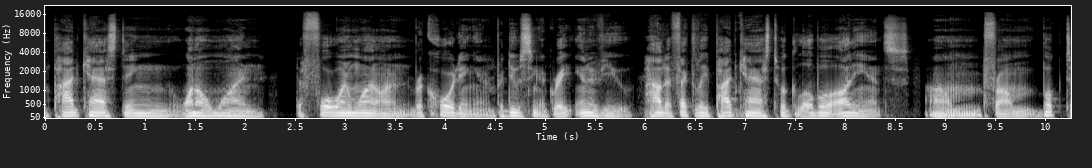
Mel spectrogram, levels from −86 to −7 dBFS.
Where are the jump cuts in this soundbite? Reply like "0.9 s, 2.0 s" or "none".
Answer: 2.3 s, 6.0 s, 8.7 s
